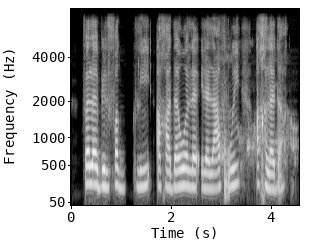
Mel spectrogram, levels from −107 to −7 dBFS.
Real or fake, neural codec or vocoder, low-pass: fake; codec, 16 kHz, 16 kbps, FunCodec, trained on LibriTTS, 50 frames a second; 7.2 kHz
